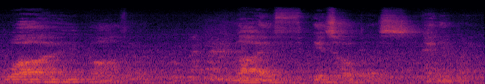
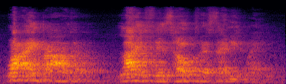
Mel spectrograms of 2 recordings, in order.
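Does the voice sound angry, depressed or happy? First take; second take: depressed; angry. First: Slow, low, flat monotone sounding depressed. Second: Faster, varied pitch with a buzzy angry tone. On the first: "that's slow, low, and it's a monotone, fairly depressed" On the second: "a little bit faster, a little bit more variation, ... buzzy tone, ... sounds angry"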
